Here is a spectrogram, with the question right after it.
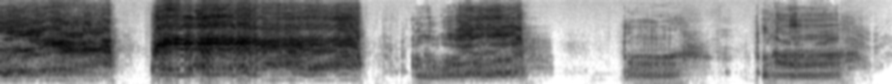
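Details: Russian wild boar squealing: harsh, shrill, noisy squeals in separate bursts of one to two seconds, with short silences between them and the loudest burst near the start.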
